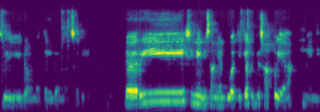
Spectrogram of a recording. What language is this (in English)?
Indonesian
